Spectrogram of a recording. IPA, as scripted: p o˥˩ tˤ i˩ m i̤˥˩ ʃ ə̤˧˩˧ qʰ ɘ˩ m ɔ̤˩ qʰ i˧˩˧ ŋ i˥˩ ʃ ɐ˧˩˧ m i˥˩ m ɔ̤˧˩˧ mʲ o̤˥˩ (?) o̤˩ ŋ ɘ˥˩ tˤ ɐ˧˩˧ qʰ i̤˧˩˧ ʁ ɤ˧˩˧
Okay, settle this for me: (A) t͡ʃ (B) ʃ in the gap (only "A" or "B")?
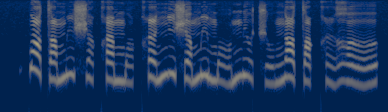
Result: A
